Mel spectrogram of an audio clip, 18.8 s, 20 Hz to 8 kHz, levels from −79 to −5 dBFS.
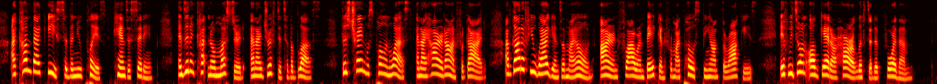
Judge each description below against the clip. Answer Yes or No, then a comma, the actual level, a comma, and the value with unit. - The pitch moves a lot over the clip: Yes, wide, 6.1 semitones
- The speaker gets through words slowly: No, average, 190 wpm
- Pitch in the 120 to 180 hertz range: No, high, 225 Hz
